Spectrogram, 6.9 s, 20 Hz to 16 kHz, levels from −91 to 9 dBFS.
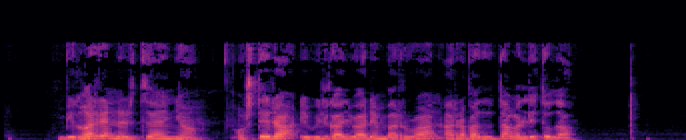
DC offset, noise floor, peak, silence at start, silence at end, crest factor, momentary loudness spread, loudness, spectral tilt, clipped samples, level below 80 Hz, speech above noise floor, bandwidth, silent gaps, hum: under 0.1%; -64 dBFS; -8 dBFS; 0.55 s; 1.1 s; 18 dB; 10 LU; -25 LUFS; -4.5 dB/octave; under 0.1%; -72 dBFS; 39 dB; 11.5 kHz; none; none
